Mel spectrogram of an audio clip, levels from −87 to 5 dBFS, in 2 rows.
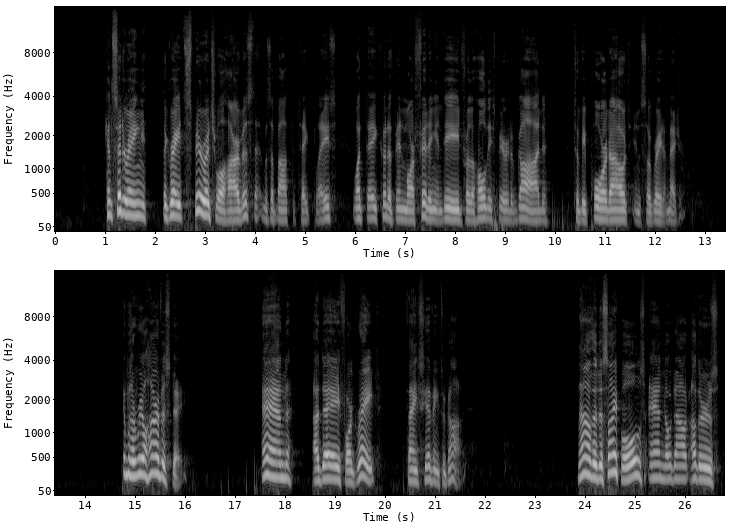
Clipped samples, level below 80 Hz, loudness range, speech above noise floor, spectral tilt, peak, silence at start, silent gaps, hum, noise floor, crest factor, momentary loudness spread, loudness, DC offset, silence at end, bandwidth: under 0.1%; -70 dBFS; 10 LU; 56 dB; -6.5 dB/octave; -12 dBFS; 1.05 s; none; none; -85 dBFS; 18 dB; 16 LU; -30 LUFS; under 0.1%; 0.15 s; 14.5 kHz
